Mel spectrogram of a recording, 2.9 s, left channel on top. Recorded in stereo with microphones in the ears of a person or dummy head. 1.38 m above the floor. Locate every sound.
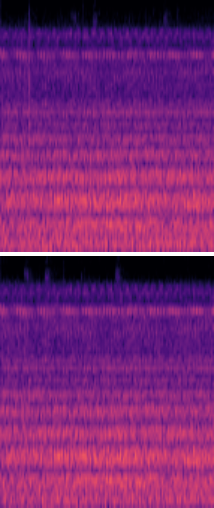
0.0 s an insect: 5° left (ahead or behind)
